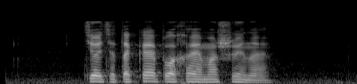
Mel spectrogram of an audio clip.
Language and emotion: Russian, neutral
